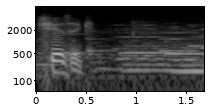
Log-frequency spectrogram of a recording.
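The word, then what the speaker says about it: Chiswick: BUT THEY STILL CALL IT CHIZZICK.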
